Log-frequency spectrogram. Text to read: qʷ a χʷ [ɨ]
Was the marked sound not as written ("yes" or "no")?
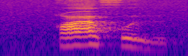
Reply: no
